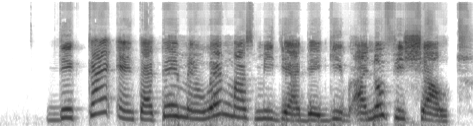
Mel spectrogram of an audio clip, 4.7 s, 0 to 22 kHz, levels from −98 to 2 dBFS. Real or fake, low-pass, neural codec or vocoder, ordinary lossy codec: fake; 19.8 kHz; vocoder, 44.1 kHz, 128 mel bands, Pupu-Vocoder; Opus, 16 kbps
